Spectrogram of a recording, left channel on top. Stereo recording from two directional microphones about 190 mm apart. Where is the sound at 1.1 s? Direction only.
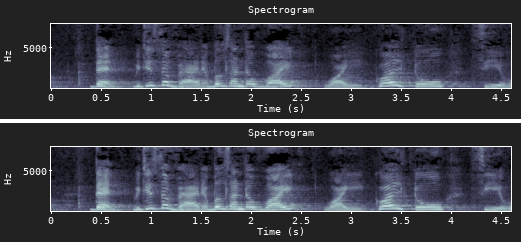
30° right (ahead or behind).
